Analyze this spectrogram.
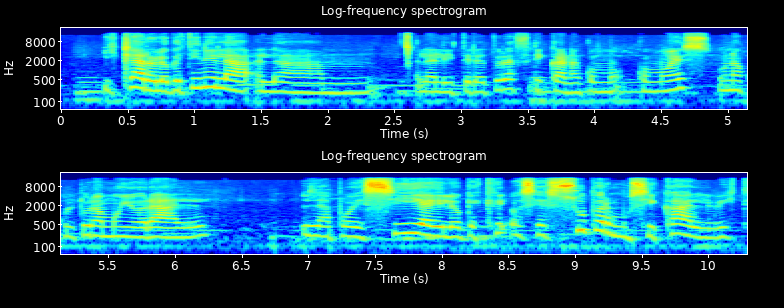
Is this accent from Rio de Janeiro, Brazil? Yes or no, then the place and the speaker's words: yes; Rio de Janeiro, Brazil; also born or lived in São Paulo; Y nací en San Pablo, pero viví más tiempo en Río. A los 3 años mis padres se fueron para Río.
